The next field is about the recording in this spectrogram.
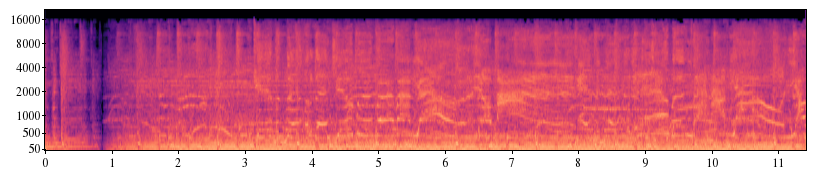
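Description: A man sings loudly along to a driving rock track, his raw, almost shouted vocals riding over dense guitars and drums that play steadily after a brief dropout near the start.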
